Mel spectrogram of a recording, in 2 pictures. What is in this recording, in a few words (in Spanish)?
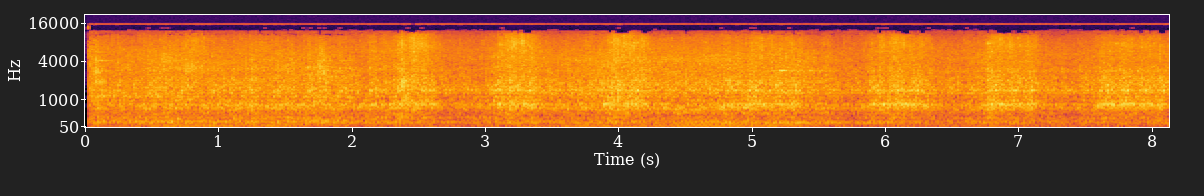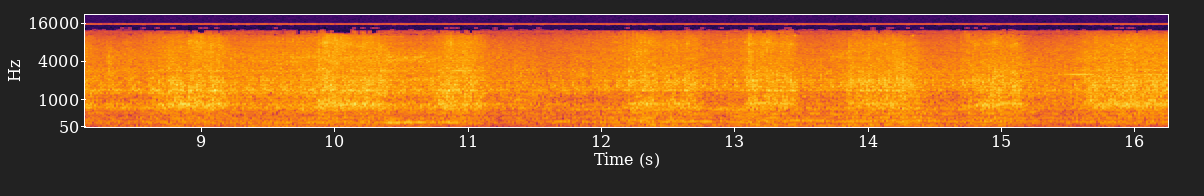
SONIDO PEGASO 3046 ACELERANDO, camion; arranque, acelerando; T. T BOMBEROS; en marcha y sirena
